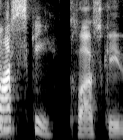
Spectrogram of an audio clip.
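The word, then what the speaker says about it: Kluski: I'm going to get that name wrong. But listen. Klasky, that's right.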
